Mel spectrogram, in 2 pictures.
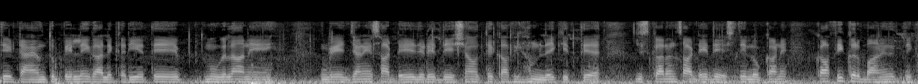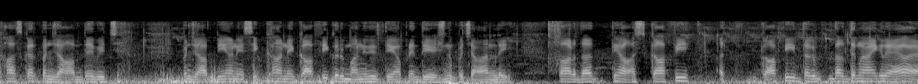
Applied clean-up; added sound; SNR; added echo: none; Fire + Thump, thud; 6 dB; none.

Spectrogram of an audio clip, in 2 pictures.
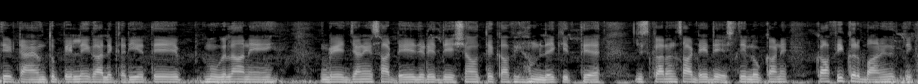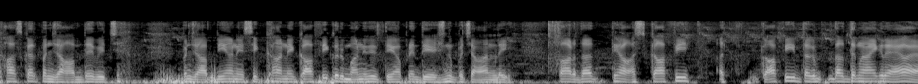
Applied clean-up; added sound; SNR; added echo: none; none; none; none.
